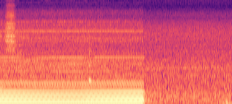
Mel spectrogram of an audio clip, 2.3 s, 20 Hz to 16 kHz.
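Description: Steady electrical hum of an air pump running off a 12 V DC to 120 V AC power inverter, cutting off suddenly about one and a half seconds in. It is one of the regular on-off power cycles: the pump keeps switching on and off at exactly the same intervals instead of running continuously.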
